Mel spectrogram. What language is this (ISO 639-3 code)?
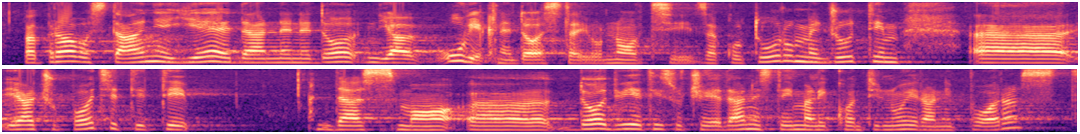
hrv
